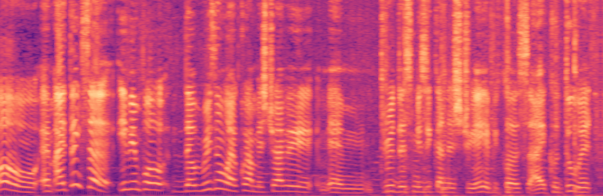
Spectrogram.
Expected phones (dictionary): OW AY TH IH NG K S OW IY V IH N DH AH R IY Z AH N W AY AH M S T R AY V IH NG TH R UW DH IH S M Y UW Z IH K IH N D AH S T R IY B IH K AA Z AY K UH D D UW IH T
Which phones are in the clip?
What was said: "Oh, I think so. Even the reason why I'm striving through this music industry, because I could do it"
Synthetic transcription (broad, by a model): OW AY TH IH NG K S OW IY V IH N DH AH R IY Z AH N W AY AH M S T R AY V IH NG TH R UW DH IH S M Y UW Z IH K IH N D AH S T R IY B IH K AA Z AY K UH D D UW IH T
